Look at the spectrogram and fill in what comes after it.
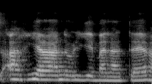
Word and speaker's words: Ariane Ollier Malaterre: So my name is Ariane Ollier Malaterre. I think you did a great job, you know, pronouncing it anyways. It's not very easy if you're not a Francophone.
